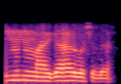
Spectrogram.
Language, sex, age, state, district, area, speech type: Assamese, male, 18-30, Assam, Majuli, urban, conversation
